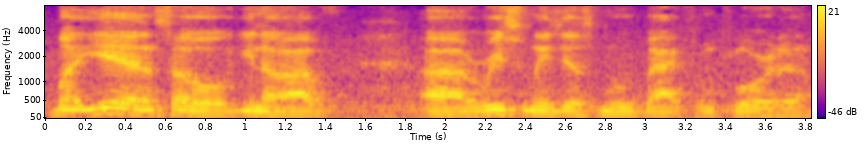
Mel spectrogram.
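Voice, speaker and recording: Deep-voiced middle-aged man. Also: normal speed. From Michigan, USA. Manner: relaxed, hesitant with many fillers. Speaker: guest, chef. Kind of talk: casual conversation on a livestream. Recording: noisy home recording.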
